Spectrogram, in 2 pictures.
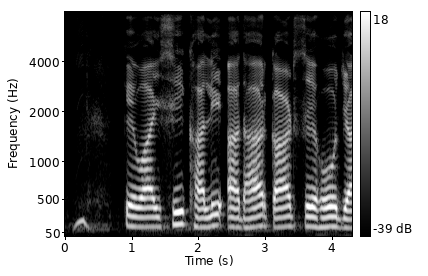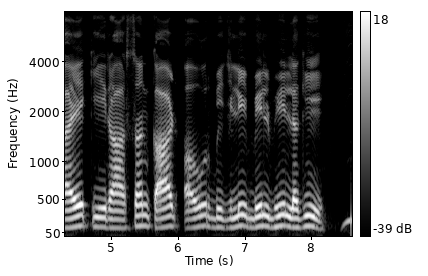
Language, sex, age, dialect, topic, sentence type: Bhojpuri, male, 31-35, Western, banking, question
